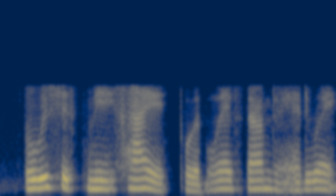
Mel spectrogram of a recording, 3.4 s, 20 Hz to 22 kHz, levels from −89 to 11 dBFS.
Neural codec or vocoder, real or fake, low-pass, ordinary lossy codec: codec, 16 kHz, 0.5 kbps, FunCodec, trained on Chinese and English, 25 frames a second; fake; 3.6 kHz; none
